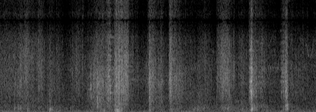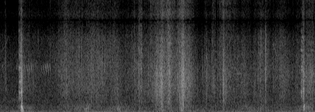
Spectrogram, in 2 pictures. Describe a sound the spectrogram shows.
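A hoe scrapes and thuds into dry soil.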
